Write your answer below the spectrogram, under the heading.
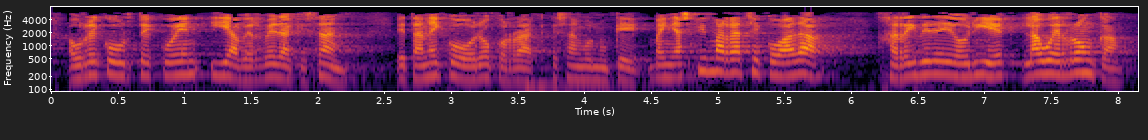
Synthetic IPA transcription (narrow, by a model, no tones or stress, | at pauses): awre̞ko̞uɾt̪e̞ko̞e̞niaβ̞e̞ɾβ̞e̞ɾakisan | e̞t̪anajko̞ːɾo̞ko̞rake̞saŋɡo̞nuke̞βajɲaspimbarat͡se̞ko̞að̞a | ʝarajβiðe̞o̞ɾie̞klawe̞ro̞ŋka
